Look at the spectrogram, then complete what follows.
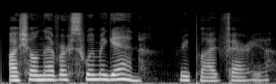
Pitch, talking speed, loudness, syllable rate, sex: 200 Hz, 150 wpm, -16 LUFS, 4.9 syllables/s, female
